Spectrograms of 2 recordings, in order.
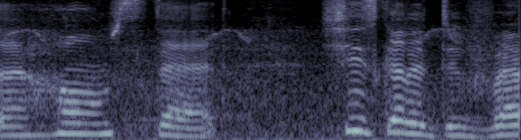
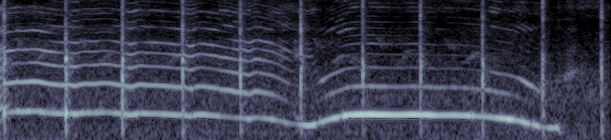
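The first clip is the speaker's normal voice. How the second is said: long high delighted laugh; squealing laughter; joyful high laugh; 3 dB louder than usual. Real, not acted. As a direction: laugh out with joy.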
